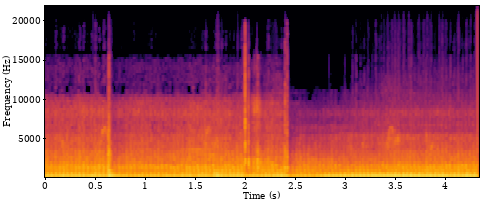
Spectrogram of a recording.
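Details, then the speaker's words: Jeep Wrangler JK 2.8 CRD diesel idling after an oil change and fresh oil fill; steady even clatter with no misses or knocks, much smoother now with nothing out the back: a normal diesel idle. "that's much smoother now so I'm happy with that nothing out the back as well"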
